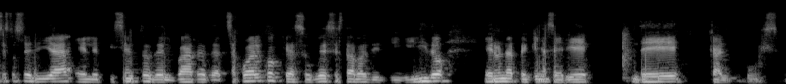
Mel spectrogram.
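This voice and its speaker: A man gives an online lecture. He talks at a medium pitch, reading out dates and lists and filling his pauses with many hesitations.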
